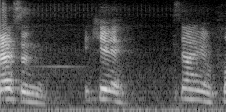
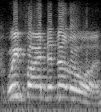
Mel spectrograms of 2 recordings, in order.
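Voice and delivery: announcer voice; 11 semitones higher than usual. Pretend. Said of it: "mock outro catchphrase".

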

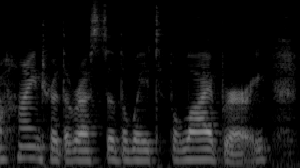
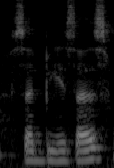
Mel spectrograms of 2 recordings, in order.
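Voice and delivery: ordinary delivery, nothing marked

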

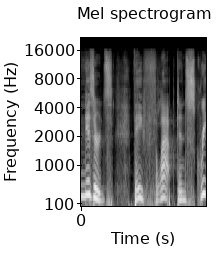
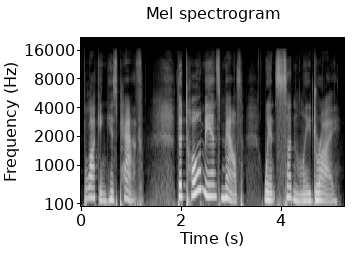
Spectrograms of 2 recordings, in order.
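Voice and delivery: plain reading voice

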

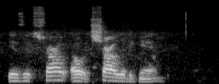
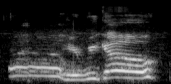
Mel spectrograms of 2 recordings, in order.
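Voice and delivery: hyped up; 8 semitones higher, 5 dB louder, much slower than usual. Real, not acted. Hyping the dance.

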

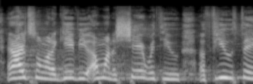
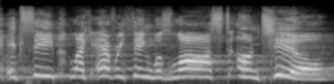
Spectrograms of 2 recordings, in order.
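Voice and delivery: rising preaching; 3 semitones higher, 3 dB louder than usual. Acted. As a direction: build the congregation toward the turn. Preacher building the story.

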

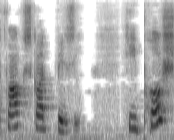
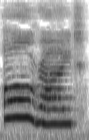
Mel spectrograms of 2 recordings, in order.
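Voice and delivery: high, loud drawn-out piglet voice; resigned piglet, pitched high; sighing piglet; 7 semitones higher, 13 dB louder than usual. A narrator's reading. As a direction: give in with a long, high whine. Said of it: "sighed the piglet".

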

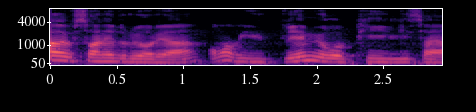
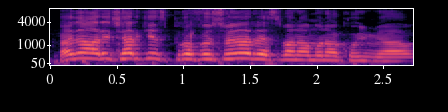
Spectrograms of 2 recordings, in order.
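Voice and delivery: exasperated complaint; 6 semitones higher, 8 dB louder than usual. Real, not acted. Complains after failing in game.

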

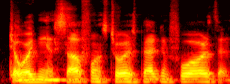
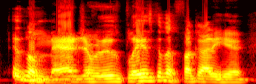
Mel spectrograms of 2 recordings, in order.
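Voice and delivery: loud, incredulous cop voice; retold scoffing dismissal; 2 semitones higher, 6 dB louder than usual. Police disbelieving the building's new manager, loud scoff. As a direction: brush off the claim forcefully.

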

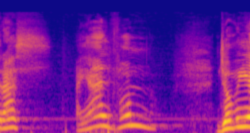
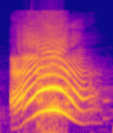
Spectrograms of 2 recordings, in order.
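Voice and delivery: grandfather's high, loud whoop; imitated excited holler; excited yell; 13 semitones higher, 8 dB louder than usual. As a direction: burst into a long thrilled cry. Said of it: "cuando se emociona grita".

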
